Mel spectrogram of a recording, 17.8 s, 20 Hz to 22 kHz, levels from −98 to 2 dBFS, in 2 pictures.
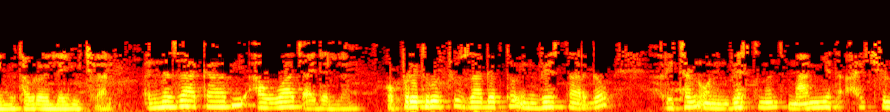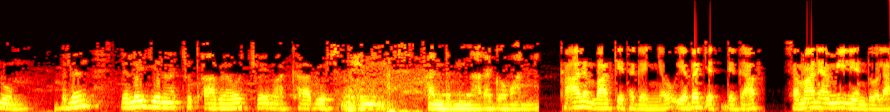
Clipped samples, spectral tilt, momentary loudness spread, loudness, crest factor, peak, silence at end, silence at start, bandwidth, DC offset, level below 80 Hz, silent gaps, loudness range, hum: under 0.1%; -5.5 dB/octave; 11 LU; -16 LUFS; 16 dB; 0 dBFS; 0 s; 0 s; 5.8 kHz; under 0.1%; -36 dBFS; none; 3 LU; none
